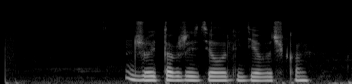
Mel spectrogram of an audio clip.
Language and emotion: Russian, neutral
